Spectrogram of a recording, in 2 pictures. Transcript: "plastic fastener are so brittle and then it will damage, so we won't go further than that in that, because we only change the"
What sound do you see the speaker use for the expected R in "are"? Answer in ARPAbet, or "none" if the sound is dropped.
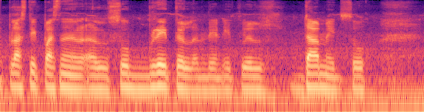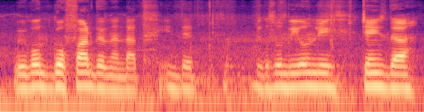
L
